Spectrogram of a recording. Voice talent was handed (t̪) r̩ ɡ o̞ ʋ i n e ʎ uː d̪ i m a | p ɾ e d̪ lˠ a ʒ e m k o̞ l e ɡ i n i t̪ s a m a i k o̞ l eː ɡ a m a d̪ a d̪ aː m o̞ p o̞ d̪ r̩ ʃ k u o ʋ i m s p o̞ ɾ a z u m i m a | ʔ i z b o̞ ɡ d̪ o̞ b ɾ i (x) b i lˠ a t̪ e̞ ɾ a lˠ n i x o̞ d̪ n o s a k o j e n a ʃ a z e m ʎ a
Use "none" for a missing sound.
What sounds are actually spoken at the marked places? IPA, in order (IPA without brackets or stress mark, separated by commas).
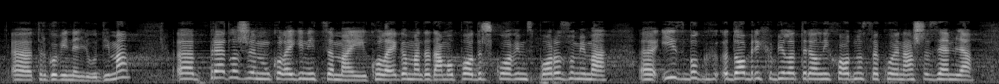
t̪, x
